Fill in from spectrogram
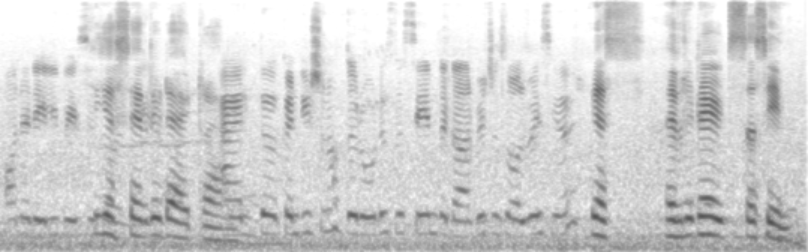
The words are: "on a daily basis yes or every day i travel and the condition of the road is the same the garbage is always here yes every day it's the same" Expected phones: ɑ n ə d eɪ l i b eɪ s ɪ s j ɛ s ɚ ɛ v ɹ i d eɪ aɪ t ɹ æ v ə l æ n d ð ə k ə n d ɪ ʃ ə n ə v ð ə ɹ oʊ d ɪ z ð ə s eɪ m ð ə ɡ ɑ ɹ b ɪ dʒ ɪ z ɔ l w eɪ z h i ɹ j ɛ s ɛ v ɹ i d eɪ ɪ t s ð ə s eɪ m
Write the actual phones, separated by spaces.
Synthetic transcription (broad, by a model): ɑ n ə d eɪ l i b eɪ s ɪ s j ɛ s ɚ ɛ v ɹ i d eɪ aɪ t ɹ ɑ ə æ n d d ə k ə n d ɪ ʃ ə n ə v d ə ɹ oʊ d ɪ z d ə s eɪ m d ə ɡ ɑ ɹ b ɪ dʒ ɪ z ɔ l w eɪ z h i ɹ j ɛ s ɛ v ɹ i d eɪ ɪ t s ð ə s eɪ m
